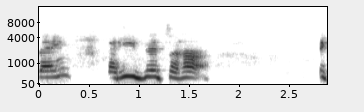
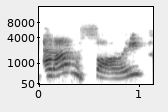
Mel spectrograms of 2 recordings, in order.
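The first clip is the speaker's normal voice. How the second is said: normal talking voice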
